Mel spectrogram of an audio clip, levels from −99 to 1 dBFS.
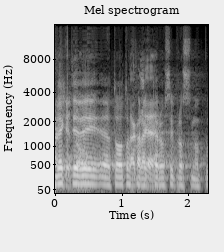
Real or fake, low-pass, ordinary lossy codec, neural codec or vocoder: real; 14.4 kHz; Opus, 24 kbps; none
